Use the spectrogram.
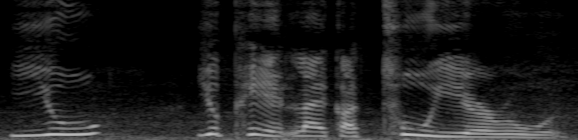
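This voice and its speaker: Woman as storybook male painter, bullheaded, blustering, scornful, emphatic, highish voice. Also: big pitch swings, slow pace, dark tone, dull audio, full character voice. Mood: scornful rage.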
